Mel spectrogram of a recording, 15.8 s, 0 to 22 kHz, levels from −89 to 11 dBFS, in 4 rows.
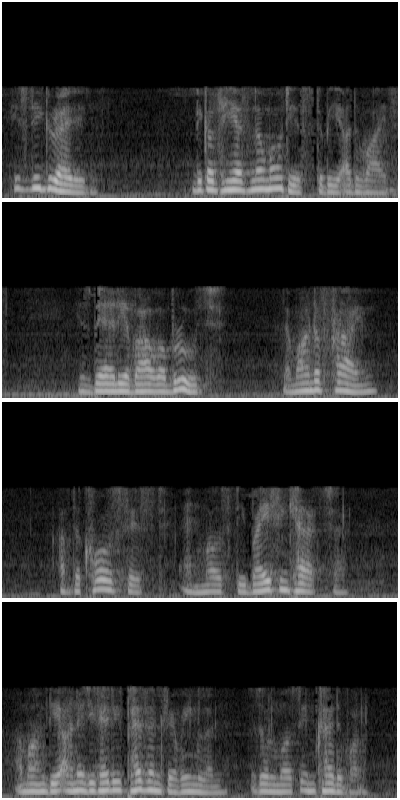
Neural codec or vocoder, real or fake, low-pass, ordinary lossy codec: vocoder, 44.1 kHz, 128 mel bands every 512 samples, BigVGAN v2; fake; 3.6 kHz; AAC, 16 kbps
